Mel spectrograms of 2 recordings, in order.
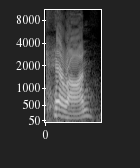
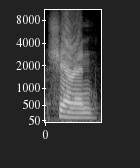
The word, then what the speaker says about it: Charon: Of course, Pluto has a monstrously large moon compared to it called Charon. You may have heard it pronounced Charon. Both are correct pronunciations. I like Charon just because it sounds cooler. And so here's Pluto.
